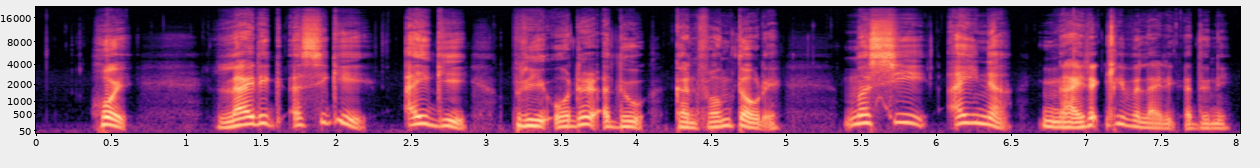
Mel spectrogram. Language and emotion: Manipuri, surprised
